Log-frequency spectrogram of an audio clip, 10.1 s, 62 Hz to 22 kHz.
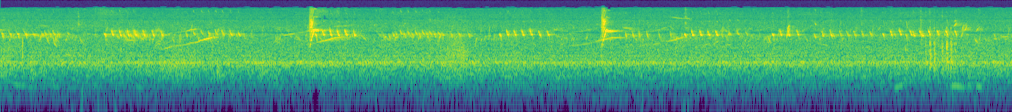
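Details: Brambling (Fringilla montifringilla) calling at Otmoor RSPB, Oxfordshire, on 20 March 2016: bursts of short, high, chattering notes again and again, with two sharp clicks and a steady background hiss.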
